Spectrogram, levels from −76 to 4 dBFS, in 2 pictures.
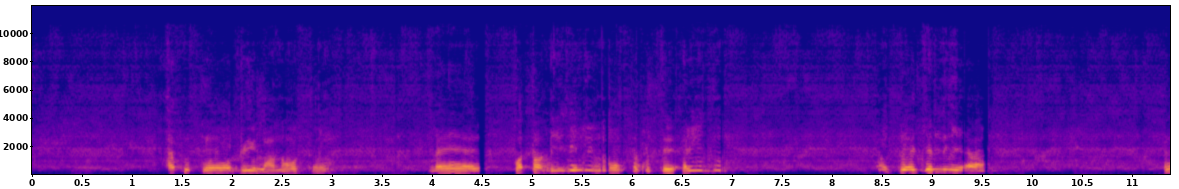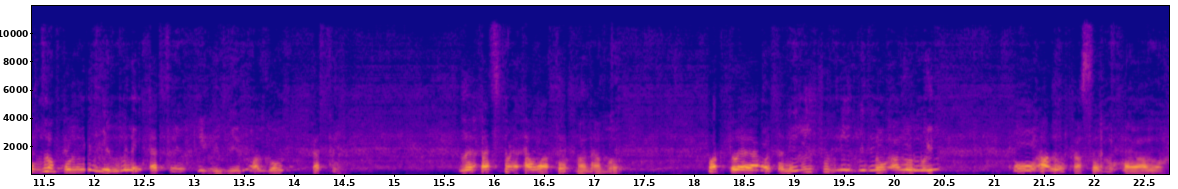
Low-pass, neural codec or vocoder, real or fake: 10.8 kHz; codec, 24 kHz, 1.5 kbps, HILCodec; fake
